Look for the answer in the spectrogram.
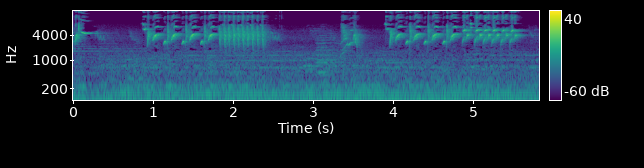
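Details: European goldfinch singing in two lively phrases of rapid, liquid twitters and sharp chirps, broken by a short pause, with a faint low hum underneath.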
